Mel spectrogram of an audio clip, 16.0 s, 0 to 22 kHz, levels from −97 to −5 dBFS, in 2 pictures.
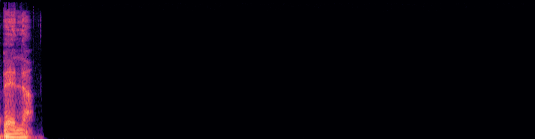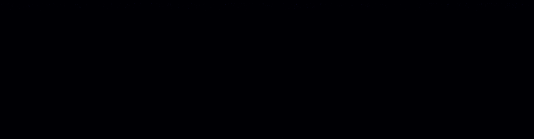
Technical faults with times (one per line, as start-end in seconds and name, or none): none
